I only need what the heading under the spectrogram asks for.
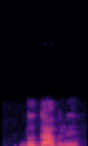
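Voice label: "быгавны", Komi-Zyrian, female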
